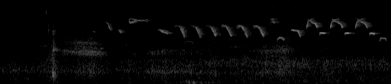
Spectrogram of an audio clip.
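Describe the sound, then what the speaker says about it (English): Several birds chirp and sing in quick, high repeated phrases, fairly close and clear against a quiet background. "Can you hear the birdies, Lillian?"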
